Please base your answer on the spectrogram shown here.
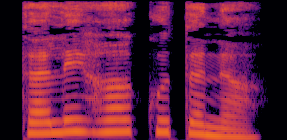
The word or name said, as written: ತಲೆಹಾಕುತನ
